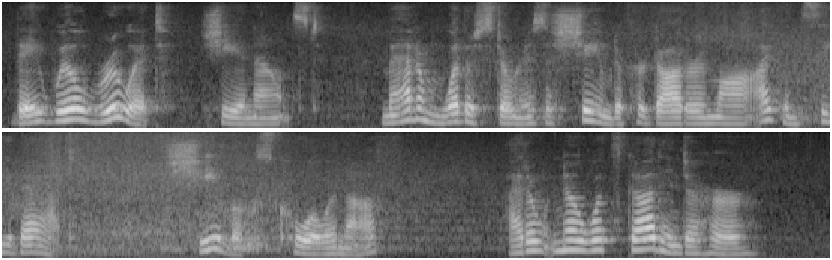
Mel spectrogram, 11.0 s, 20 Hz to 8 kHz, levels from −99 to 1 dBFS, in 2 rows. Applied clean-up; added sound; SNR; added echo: none; Rain; 20 dB; none.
